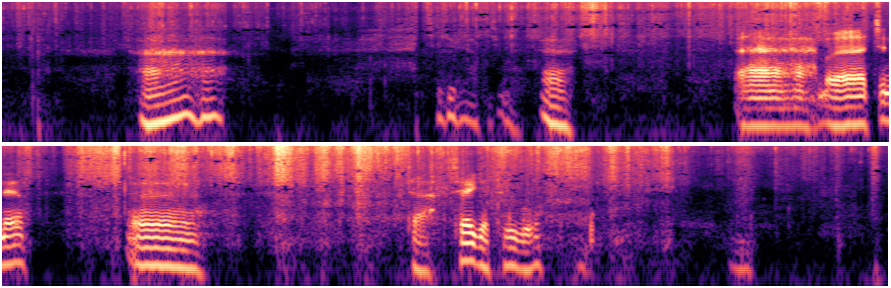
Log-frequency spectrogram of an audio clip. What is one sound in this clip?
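Dry pine needles rustle as a gloved hand digs through them.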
